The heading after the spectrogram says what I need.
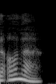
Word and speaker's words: honor: An honor, similarly, the H in honor is silent, giving it a vowel sound, so we use an.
